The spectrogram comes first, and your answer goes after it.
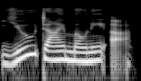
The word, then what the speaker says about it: eudaimonia: Okay, I've got a new word for you, eudaimonia. It's pronounced eudaimonia.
